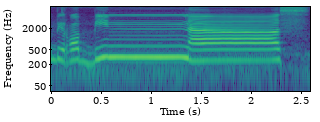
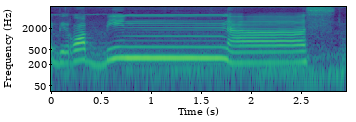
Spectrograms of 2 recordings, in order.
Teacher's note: سین میں سیٹی کی آواز نکالیں گے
